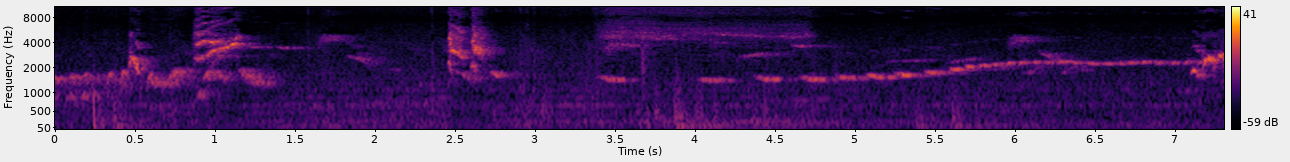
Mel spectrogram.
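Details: Oriental magpie-robin whose song sounds like a sobbing child: sharp chirps and harsh bursts, then a long thin whistle that slowly rises and holds steady before a closing chirp.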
